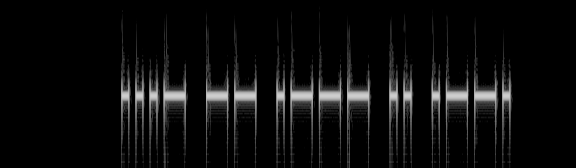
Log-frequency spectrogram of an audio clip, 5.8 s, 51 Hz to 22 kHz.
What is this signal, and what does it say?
Morse code, heard as a keyed tone, about 17 wpm, 700 Hz. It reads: VMJIP
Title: Code Groups - 5 Letter:Numbers - 17wpm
